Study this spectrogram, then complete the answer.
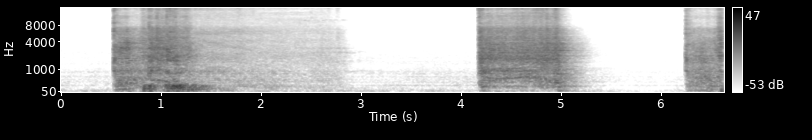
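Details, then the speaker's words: Small-block Chevy V8 on test run before install in a '57 Chevy, homemade ignition harness, primed, timing backed off slightly, possible smoker: short cranking bursts catch and run evenly, fires readily; normal running after first start. "all right sounds like she's going to be a good runner so we'll go ahead and carry on with the project here and get it installed in the car"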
